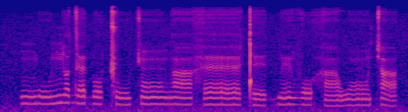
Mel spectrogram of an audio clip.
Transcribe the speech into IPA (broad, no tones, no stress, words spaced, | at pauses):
ŋ͡muɲʌdɛɠo ǁucõːɡãː hɛː ǃeɡ͡bẽvo hãwõːcã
